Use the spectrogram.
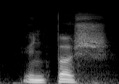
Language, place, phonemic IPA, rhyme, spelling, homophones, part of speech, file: French, Paris, /pɔʃ/, -ɔʃ, poche, pochent / poches, noun / verb / adjective, Fr-poche.ogg
- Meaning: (noun) 1. pocket (part of the clothing) 2. pouch (small bag, or part of small bag) 3. pouch (of a marsupial) 4. pocket (cavity) 5. poach (act of cooking by poaching)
